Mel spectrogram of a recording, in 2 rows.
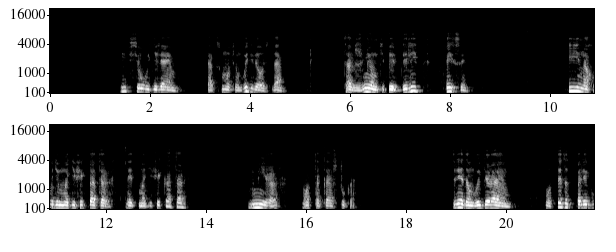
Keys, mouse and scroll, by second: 1.9 middle click, 6.7 Delete, 9.4 click, 11.1 click, 16.1-17.0 scroll up 2, 17.0 middle click, 18.7 shift+middle click, 19.3 middle click, 20.4 click.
